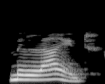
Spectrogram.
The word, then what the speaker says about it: maligned: அடுத்த வார்த்தை maligned, maligned, M-A-L-I-G-N-E-D, maligned, M plus aligned, maligned அப்படின்னு தான் ப்ரொனவுன்ஸ் பண்ணோம்.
